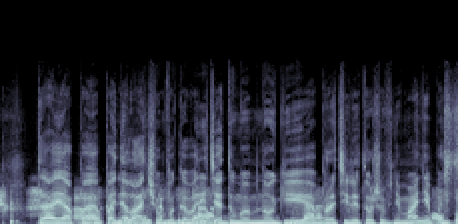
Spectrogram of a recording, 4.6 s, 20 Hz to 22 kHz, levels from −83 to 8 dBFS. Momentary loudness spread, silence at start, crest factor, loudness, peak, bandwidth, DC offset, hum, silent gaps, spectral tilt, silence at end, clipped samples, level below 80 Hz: 4 LU; 0 s; 10 dB; -12 LUFS; -2 dBFS; 14 kHz; under 0.1%; none; none; -5 dB/octave; 0 s; under 0.1%; -46 dBFS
